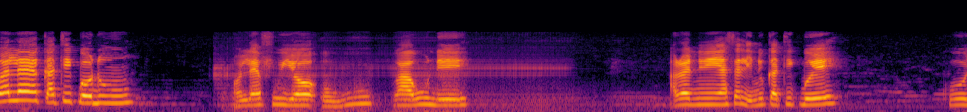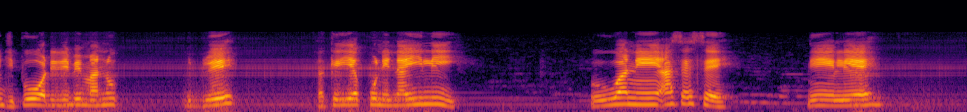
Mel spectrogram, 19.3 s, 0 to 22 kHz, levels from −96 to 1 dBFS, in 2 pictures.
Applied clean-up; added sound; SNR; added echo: neural separator model SepFormer DNS4.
